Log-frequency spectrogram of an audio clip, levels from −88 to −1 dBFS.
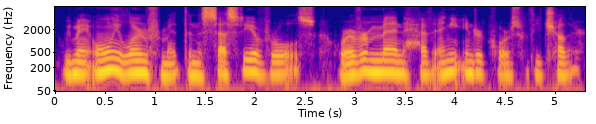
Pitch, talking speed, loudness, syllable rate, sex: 140 Hz, 205 wpm, -17 LUFS, 5.9 syllables/s, male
